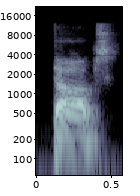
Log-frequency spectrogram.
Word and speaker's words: Dobbs: get sacked or Dubes, how do you pronounce his name? Josh, the quarterback. I don't know, Joshua Dobbs. Dobbs. So it is Dobbs.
